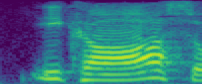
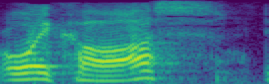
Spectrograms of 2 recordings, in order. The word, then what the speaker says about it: oikos: Economia, actually, ekos or oikos, depending on Bible college pronunciation or modern Greek pronunciation, means house.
